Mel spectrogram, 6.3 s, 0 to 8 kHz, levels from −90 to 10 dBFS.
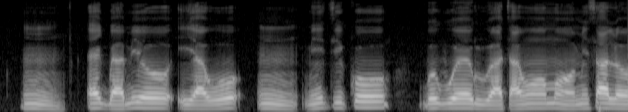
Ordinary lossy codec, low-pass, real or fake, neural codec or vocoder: none; none; real; none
